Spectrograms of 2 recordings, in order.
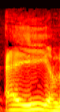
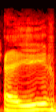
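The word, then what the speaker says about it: Jair: Aïr. Le gars s'appelle Aïr. Ça ne s'invente pas. J'aïr, mais ça se prononce Haïr Bolos.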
